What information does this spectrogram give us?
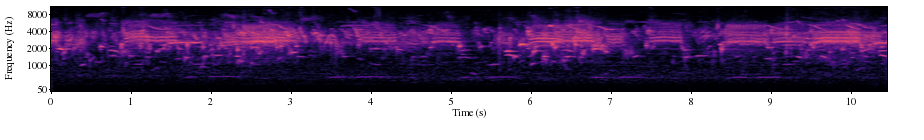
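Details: Spring chorus of loud red-winged blackbirds in a backyard: overlapping chirping and trilled phrases rise in surges roughly every two seconds, with many birds calling at once. Faint lower notes are mixed in.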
